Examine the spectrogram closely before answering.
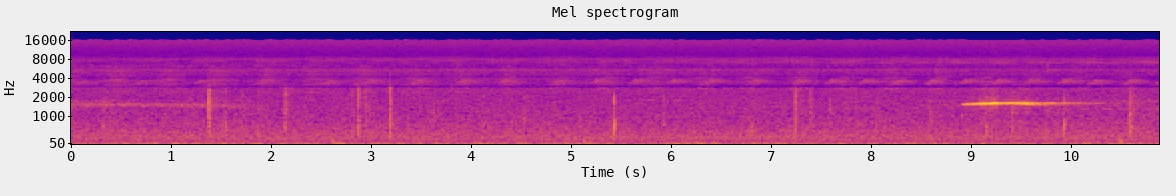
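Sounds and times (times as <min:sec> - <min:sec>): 
constant high insect hum: 0:00.0 - 0:10.8
Bartlett's tinamou whistled note in eastern lowlands of South America: 0:08.9 - 0:10.0.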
